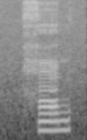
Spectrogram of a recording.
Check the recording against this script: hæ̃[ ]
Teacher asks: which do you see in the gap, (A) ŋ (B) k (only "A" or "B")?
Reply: A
